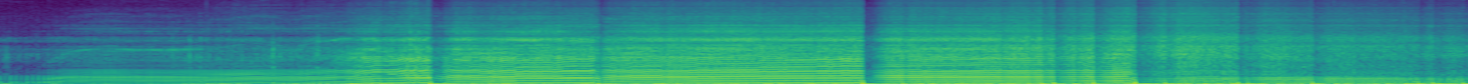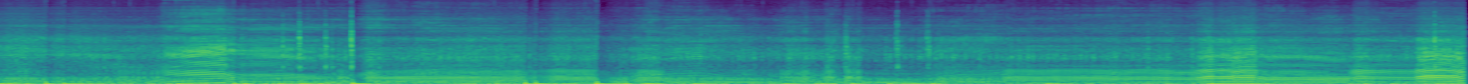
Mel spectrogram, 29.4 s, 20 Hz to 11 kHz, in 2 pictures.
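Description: SSR150 pit bike's single-cylinder four-stroke engine pulling hard through the gears, its pitch climbing and dropping back at each upshift, then running on with smaller throttle changes. Wind rumbles on the helmet-mounted microphone.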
